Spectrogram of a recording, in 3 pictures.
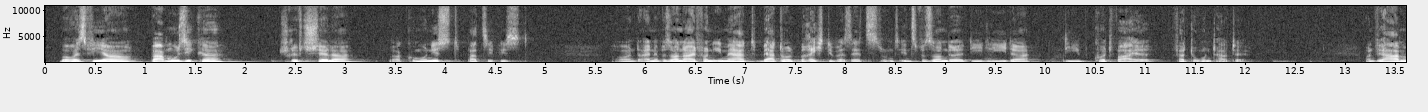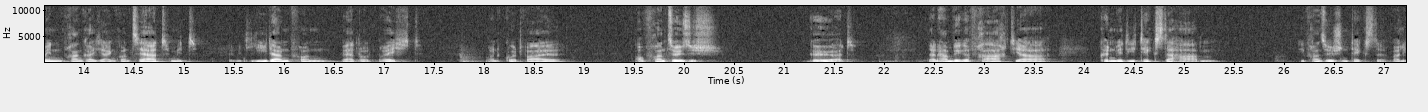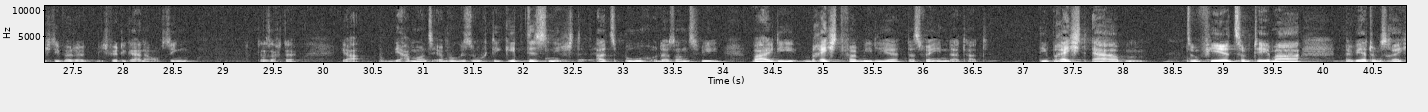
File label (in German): ansage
